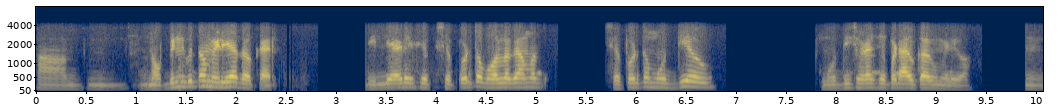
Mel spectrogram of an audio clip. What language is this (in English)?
Odia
